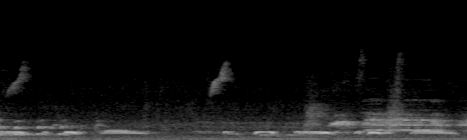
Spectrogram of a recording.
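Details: Spotted dove cooing, used as a decoy call to excite and train males. Mellow, repeated coos sound over a steady background hiss, with some faint higher chirps mixed in.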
